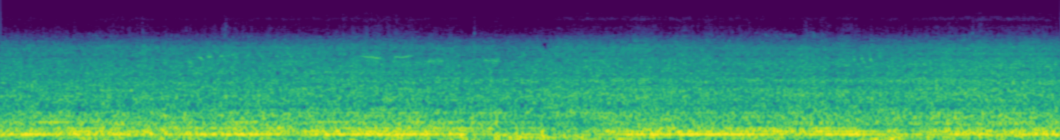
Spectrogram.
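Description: Wheel loader's diesel engine running steadily under load as its plow blade pushes through deep snow: a constant engine hum over a loud rush of noise.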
